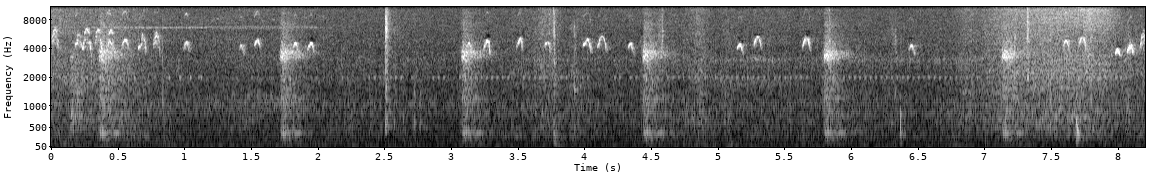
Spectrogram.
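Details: Seven-day-old captive-bred Corncrake chicks, being fed in Co. Offaly, Ireland, give thin, very high peeps in scattered clusters, interrupted by sharp clicks and soft rustling thumps.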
